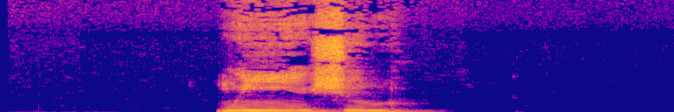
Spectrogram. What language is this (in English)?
Hausa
